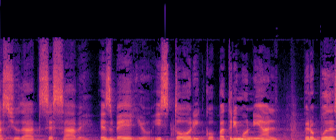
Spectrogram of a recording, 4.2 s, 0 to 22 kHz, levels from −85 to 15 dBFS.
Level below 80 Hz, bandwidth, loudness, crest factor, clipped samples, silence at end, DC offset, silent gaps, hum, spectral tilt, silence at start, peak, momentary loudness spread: -48 dBFS; 16.5 kHz; -15 LUFS; 16 dB; under 0.1%; 0 s; under 0.1%; none; none; -3 dB/octave; 0 s; 0 dBFS; 5 LU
